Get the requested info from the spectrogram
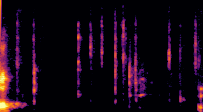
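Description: Faint, irregular key clicks of a computer keyboard being typed on.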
